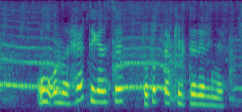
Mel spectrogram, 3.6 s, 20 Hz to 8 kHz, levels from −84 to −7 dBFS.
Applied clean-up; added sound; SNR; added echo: none; Bathtub (filling or washing) / Water tap, faucet; 10 dB; none.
